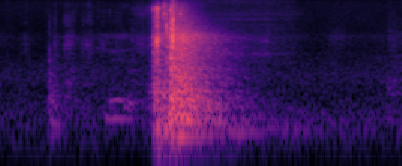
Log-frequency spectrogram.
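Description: A large panel thumps down onto a car's roof frame.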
